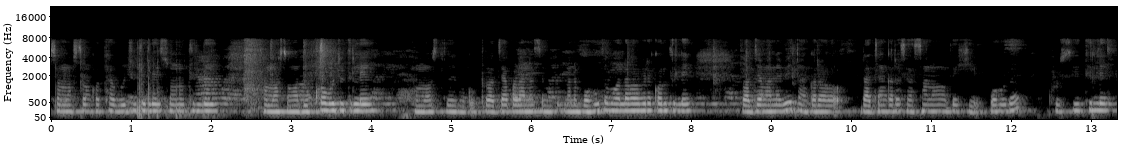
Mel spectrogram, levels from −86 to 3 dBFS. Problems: low volume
